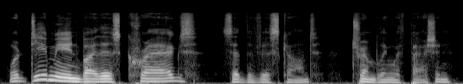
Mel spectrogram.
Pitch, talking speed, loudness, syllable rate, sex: 125 Hz, 170 wpm, -18 LUFS, 4.1 syllables/s, male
